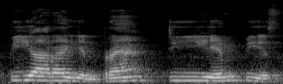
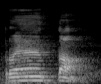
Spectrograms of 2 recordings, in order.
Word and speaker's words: printemps: Then spring, spring, P-R-I-N, T-E-M-P-S, ta, printemps.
